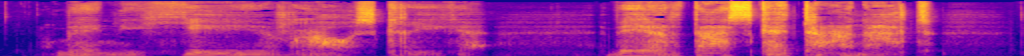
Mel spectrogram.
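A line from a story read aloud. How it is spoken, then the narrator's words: Hissed. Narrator (German): zischte Snape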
